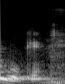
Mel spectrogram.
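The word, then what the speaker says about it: bouquet: एंड बुके बोला जाता है ऐसे। ठीक है, इसका प्रोनाउंसिएशन है बुके, और बुके भी बेचते हैं।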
